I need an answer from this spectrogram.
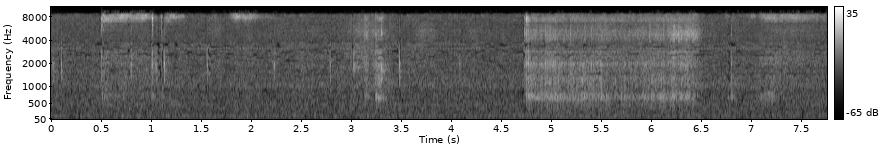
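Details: Snoring dog, which reacts with surprise to the sound of its own snoring: scattered soft scrapes and sniffs, then a long, harsh, buzzy rattle lasting nearly two seconds before fading back to low background hum.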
